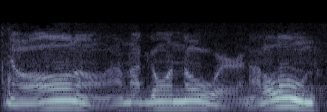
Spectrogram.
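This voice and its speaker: An American actor playing an uneasy, stubborn Old West cowboy in a 1950s western radio drama. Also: male voice, medium pitch, sing-song, slow pace. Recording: very noisy, muffled old radio recording.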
